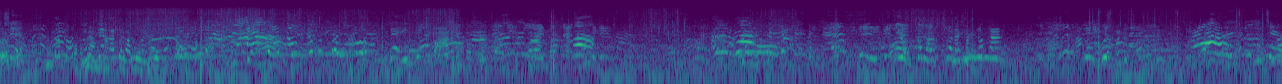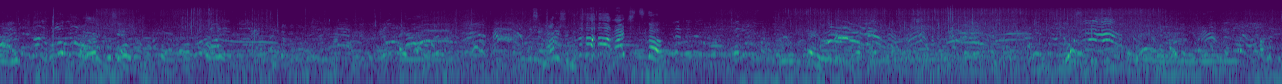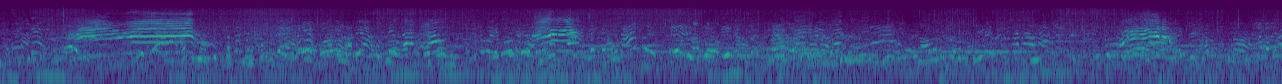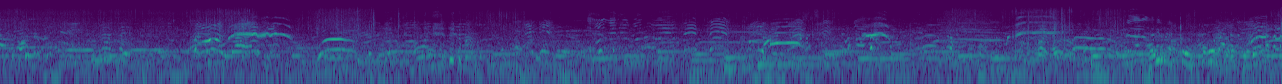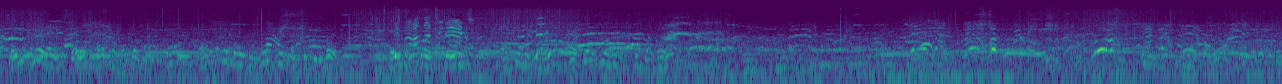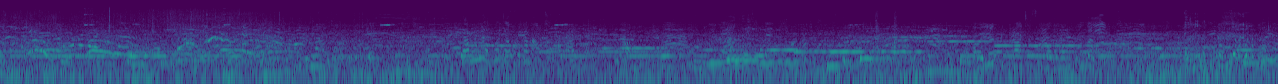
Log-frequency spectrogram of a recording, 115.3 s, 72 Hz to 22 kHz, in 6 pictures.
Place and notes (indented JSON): {
  "title": "National amusement park, Ulaanbaatar, Mongolei - air bike",
  "date": "2013-06-01 15:33:00",
  "description": "a walk under the air bike of the amusement park, play grounds and water games are audible too and especially the music and anouncements of the park out of loudspeakers that are camouflaged as stones - quite nice installation",
  "latitude": "47.91",
  "longitude": "106.92",
  "altitude": "1291",
  "timezone": "Asia/Ulaanbaatar"
}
